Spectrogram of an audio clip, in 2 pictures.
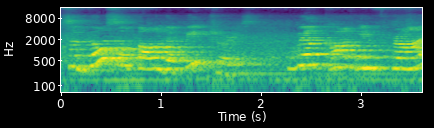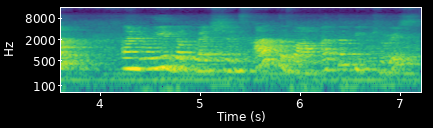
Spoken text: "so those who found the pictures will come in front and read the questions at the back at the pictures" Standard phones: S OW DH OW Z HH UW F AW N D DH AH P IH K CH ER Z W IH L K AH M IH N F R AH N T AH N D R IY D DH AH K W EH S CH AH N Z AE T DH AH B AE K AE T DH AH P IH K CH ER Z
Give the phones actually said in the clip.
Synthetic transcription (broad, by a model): S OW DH OW S HH UW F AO L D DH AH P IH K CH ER S W IH L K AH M IH N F R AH N T AH N D R IY D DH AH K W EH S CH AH N S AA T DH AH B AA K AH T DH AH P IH K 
